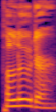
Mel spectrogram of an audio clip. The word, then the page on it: polluter: American English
